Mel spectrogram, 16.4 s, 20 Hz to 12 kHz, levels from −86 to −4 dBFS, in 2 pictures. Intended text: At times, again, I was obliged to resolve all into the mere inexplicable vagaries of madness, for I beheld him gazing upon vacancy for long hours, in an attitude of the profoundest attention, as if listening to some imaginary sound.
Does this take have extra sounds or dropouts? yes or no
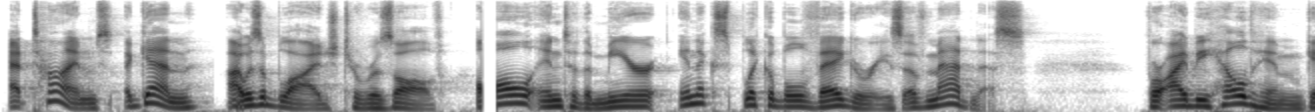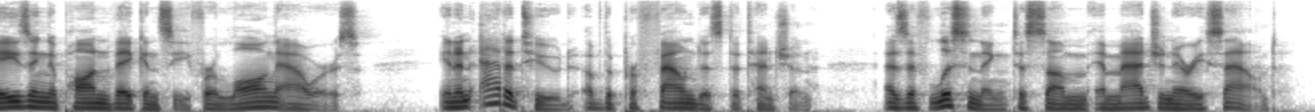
yes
